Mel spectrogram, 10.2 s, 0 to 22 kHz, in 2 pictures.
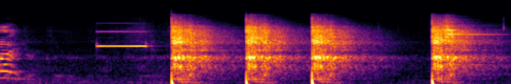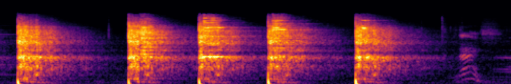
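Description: A shot timer's start beep, then nine pistol shots fired at steel plates over about seven and a half seconds, each crack followed by a ringing tail. This is a timed Steel Challenge string that the timer scores at 7.73 seconds.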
